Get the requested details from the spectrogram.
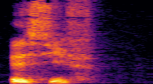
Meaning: essive, essive case
- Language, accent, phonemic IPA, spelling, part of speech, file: French, France, /e.sif/, essif, noun, LL-Q150 (fra)-essif.wav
